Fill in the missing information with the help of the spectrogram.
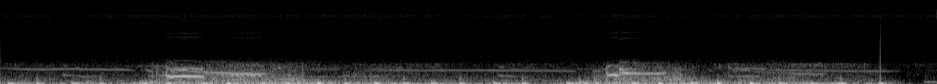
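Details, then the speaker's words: Teaching demonstration of wheezes: high, musical whistling tones running through the breaths, continuous added sounds produced by narrowing of the airway diameter. "las sibilancias se escuchan de esta forma"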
